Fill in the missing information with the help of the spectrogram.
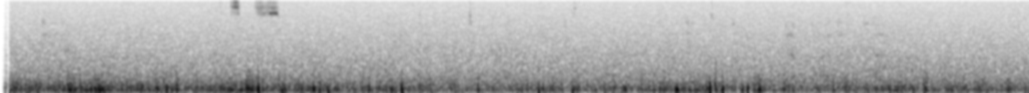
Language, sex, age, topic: Kinyarwanda, male, 18-24, government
